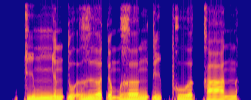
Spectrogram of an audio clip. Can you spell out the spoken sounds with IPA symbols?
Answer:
k i˨˦ m ɲ ə˧ n ɗ ṵ˧˨ ə̯ ɣ ɨ˧ ə̯ ɗ ə̰˧˨ m ɣ əː˧ ŋ ɗ i˨˩ p̚ k u˧ ə̯ k a˨˩ n

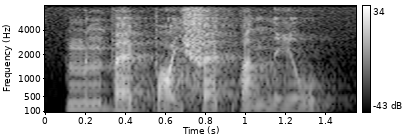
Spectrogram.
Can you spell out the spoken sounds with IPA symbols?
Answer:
m ɪ˥ ŋ p ɛː˨˥ k̚ p ɔː˨˩ j f ɛː˨ k̚ w ɐ˧ n n̪ iː˨˥ w

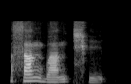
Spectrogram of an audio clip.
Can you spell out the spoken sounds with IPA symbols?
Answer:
s a˥˩ ŋ b a˦˥ n t͡ɕʰ i˨˩ t̚

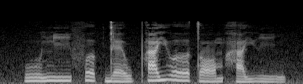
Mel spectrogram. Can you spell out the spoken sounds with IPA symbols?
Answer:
ʋ u˩˧ ɲ iː˧ f ɤː˥˨ k̚ d ɛː˩˧ w pʰ a˧˥ j ʋ ɤː˧ t̪ ɔː˩˧ m h a˩˧ j ʋ iː˧˩ ŋ

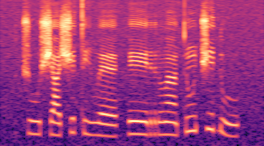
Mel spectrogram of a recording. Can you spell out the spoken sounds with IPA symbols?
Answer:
t͡ʃ uː˨ ʃ a˨ ʃ ɪ˦ t i˨ β ɛ˨ | eː˨ r β ã˨ t ũ˦ t͡ʃ i˦ ɗ u˨

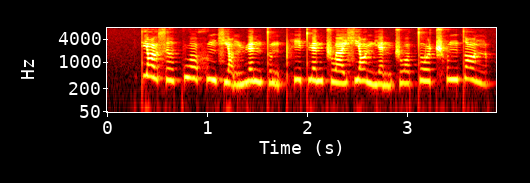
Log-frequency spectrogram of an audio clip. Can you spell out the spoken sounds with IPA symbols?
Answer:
t̪ j ɑ˥˨ ʊ̯ s ɹ̩˨˦ k w ɔ˥˨ x ʊ˥˨ ŋ ɕ j ɑ̰˨˩ ŋ m ɥ ɛ˥˨ n t̪ ʊ̰˨˩ ŋ pʰ i˦ t̪ ɥ ɛ˦ n ʈ͡ʂ w a˨˦ ɪ̯ ɕ j ɑ˥˨ ŋ j ɛ̰˨˩ n ʈ͡ʂ w ɔ˨˦ t̪ o˦ ʊ̯ ʈ͡ʂʰ ʊ˦ ŋ t̪ ɑ˥˨ ŋ

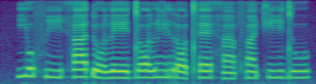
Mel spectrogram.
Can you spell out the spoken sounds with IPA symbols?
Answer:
j o˦ f iː˨ h a˦ ɗ o˨ l eː˦ d ɔ˦ l ĩ˦ r ɔ˨ tʰ ɛ˦ h ã˨ f ã˦ t͡ʃ iː˦ d u˦

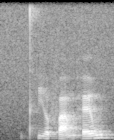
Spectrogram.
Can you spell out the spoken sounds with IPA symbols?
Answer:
t̪ʰ i˨˩ ə̯ f a˨˩˨ m h ɛ˧˥ w

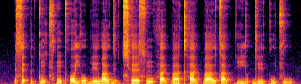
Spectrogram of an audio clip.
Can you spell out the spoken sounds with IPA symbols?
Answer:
sʰ ɛ˦ ʔ p ɪ˦ ʔ t ũ˨ t͡ɕʰ ũ˨ pʰ ɔ˦ j o˨ b e˨ ɪ̯ w a˦ ʊ̯ ɡ ɛ˦ ʔ t͡ɕʰ ɛ˨ sʰ ũ˨ h a̰˦˨ ɪ̯ p ä˨ kʰ a̰˦˨ ɪ̯ p a˦ ʊ̯ t a̰˦˨ ʊ̯ k i˨ j ʊ˦ ʔ ɡ e˨ ɪ̯ k u˨ t͡ɕ ṵ˦˨

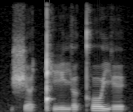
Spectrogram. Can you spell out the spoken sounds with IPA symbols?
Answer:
ʃ ɜ˩ ǃʰ i˧ j ə˧˥ kʰ o˥ j ɪ˧

